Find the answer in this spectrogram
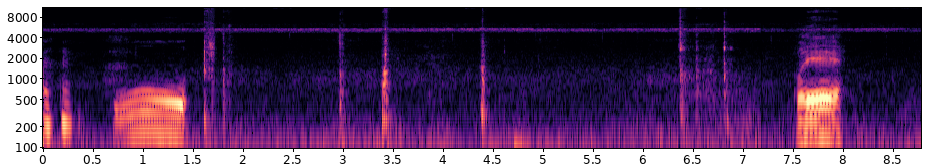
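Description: Crickets giving a steady high-pitched trill throughout, with a few short clicks of a metal spoon against the steel serving tray. Two brief "oh" exclamations, about a second in and near the end, are the loudest sounds.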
